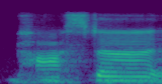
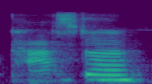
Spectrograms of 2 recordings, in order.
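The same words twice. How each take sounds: First: It is said with an American accent. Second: It is said with a Canadian accent.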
